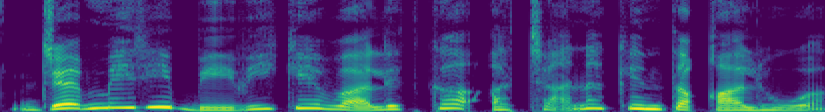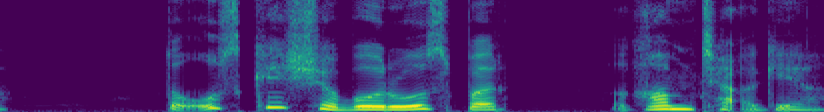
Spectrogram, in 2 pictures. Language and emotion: Urdu, sad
